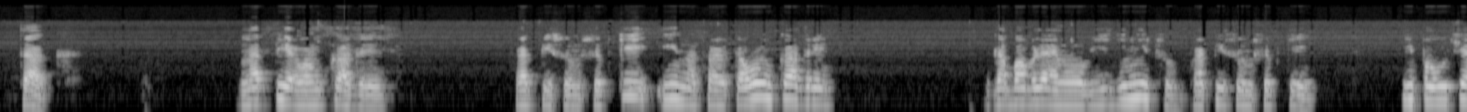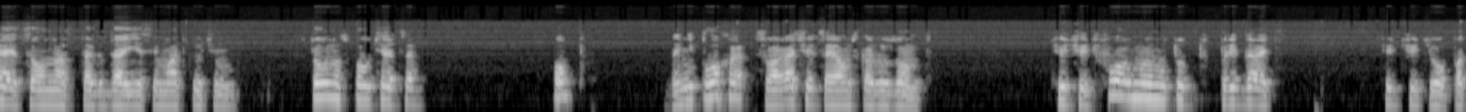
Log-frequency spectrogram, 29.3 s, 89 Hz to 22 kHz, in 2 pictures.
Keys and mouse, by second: 3.1 click, 5.4 click, 7.1 click, 10.0 click, 11.5 click, 16.5 click, 18.5-22.2 drag, 22.6-25.5 middle drag, 28.0-29.3 middle drag.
